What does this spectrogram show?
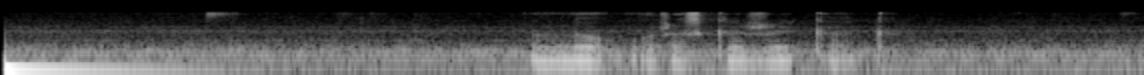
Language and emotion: Russian, neutral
